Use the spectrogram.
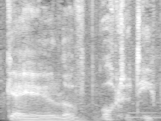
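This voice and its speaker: A man's voice: lowish voice, steady tone, a little slow, faint music behind, natural voice. A man playing a wise, grandfatherly old wizard in a fantasy game, with theatrical, pompous delivery and ornate phrasing. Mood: solemn. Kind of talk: fantasy video game acting.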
